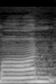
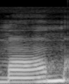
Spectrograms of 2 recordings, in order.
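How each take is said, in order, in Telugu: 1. ఈ పదం n శబ్దంతో ముగుస్తుంది. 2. ఈ పదం m శబ్దంతో ముగుస్తుంది. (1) "మాన్ అనాలి" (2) "ఇక్కడ మాం అనకూడదండి"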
